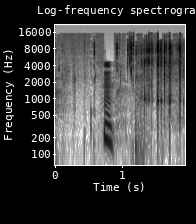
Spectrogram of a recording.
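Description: A crisp crunch as a crunchy yuba snack is bitten, followed by quieter crackly chewing close to the mic, with faint murmurs around it.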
